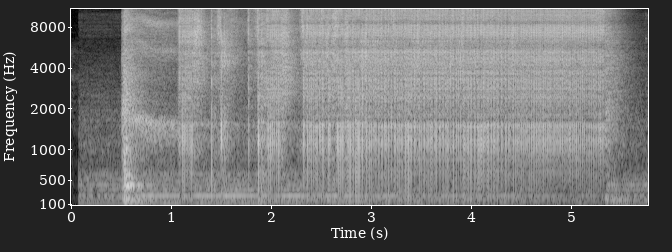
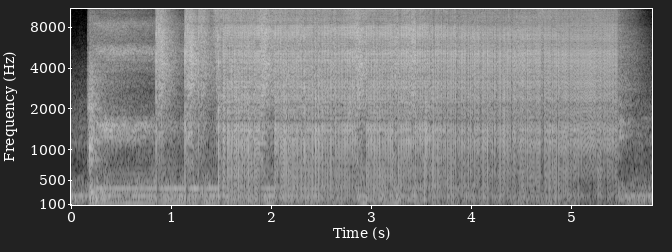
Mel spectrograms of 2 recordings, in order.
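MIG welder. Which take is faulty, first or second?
second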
